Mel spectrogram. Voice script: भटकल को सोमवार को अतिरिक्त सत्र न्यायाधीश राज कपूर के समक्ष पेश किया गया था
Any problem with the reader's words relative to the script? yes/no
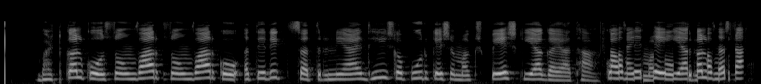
yes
